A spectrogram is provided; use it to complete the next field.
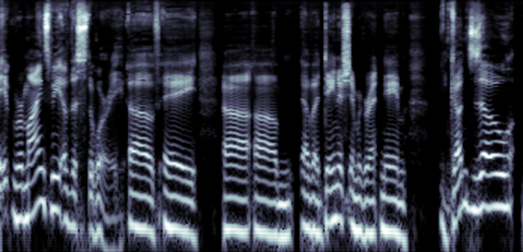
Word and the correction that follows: Gutzon: Are you sure you said that right? – I'm gonna spell it for you. Gutzon. That's his first name. – Gutzon. – Uh huh. And then Borglum. Borglum. – Yeah, Borglum. Yeah. – So anyway,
